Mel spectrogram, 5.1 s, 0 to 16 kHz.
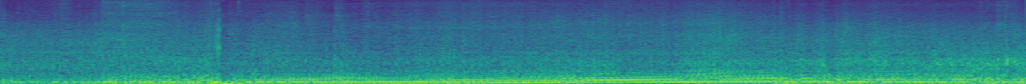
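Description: A 2022 Ford Puma ST fitted with a cat-back exhaust roars past up close, its engine note rising as it accelerates and then sweeping away in a loud, steady drone.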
